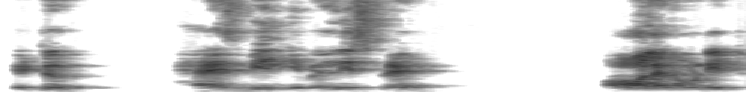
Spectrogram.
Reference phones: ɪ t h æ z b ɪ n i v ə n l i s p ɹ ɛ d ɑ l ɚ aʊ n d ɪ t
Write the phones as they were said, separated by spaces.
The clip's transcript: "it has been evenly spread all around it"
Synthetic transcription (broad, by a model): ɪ t h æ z b ɪ n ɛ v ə l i s p ɹ ɛ d ɑ l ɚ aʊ n d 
